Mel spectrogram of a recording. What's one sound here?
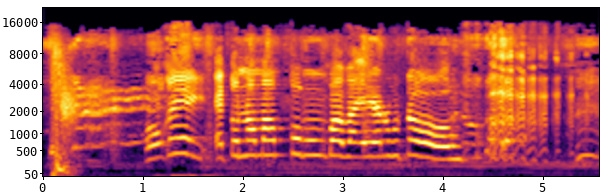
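A child shouts and sings out in a high voice nearby.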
